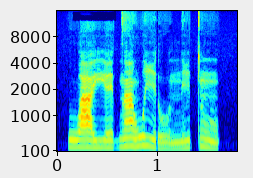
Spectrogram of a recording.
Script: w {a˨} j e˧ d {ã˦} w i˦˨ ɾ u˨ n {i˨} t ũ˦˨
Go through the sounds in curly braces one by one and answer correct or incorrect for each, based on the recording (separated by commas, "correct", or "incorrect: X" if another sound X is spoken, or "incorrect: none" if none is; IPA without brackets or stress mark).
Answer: incorrect: a˧, correct, incorrect: i˨˦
